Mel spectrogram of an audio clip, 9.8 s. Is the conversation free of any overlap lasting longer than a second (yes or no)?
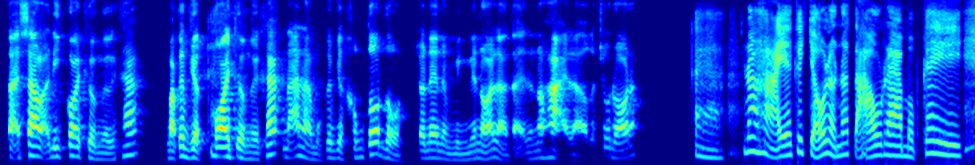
yes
